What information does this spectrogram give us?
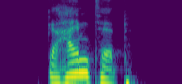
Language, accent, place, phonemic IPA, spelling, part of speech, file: German, Germany, Berlin, /ɡəˈhaɪ̯mˌtɪp/, Geheimtipp, noun, De-Geheimtipp.ogg
- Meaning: secret / insider tip, sleeper; hidden gem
